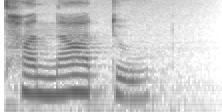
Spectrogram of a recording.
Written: thanatu

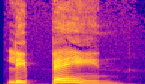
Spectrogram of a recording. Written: lipein

